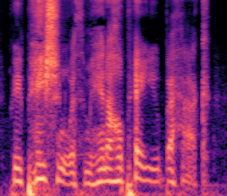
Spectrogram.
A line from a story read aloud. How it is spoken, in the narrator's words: His fellow servant fell to his knees and begged him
